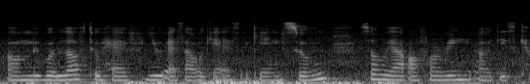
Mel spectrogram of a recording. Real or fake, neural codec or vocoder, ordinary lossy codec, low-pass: real; none; none; 7.2 kHz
